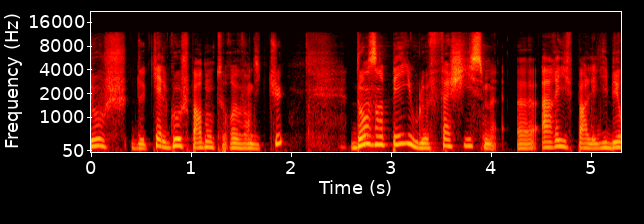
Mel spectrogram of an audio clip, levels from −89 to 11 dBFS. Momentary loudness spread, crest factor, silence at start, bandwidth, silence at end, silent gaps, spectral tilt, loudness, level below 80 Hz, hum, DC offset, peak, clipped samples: 11 LU; 20 dB; 0 s; 12.5 kHz; 0 s; none; -4 dB/octave; -28 LUFS; -54 dBFS; none; under 0.1%; -8 dBFS; under 0.1%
